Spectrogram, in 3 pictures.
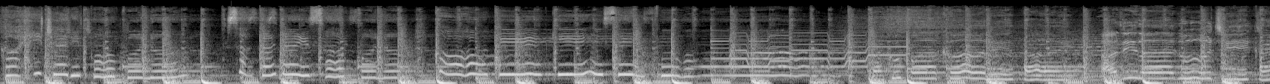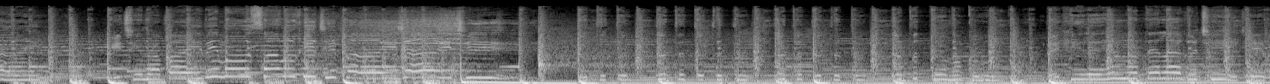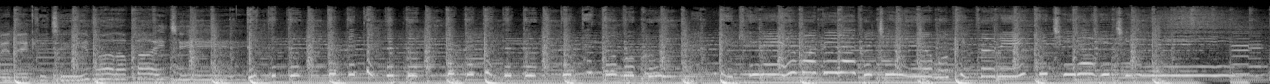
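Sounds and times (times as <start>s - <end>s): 
Odia romantic song: 0.0s - 38.0s.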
